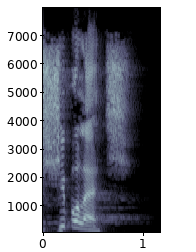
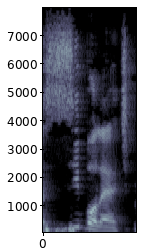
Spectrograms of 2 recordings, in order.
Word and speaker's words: Shibolete: Então ele dizia: dize, pois, Shibolete. Porém ele dizia Sibolete, porque não podiam pronunciar assim bem.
